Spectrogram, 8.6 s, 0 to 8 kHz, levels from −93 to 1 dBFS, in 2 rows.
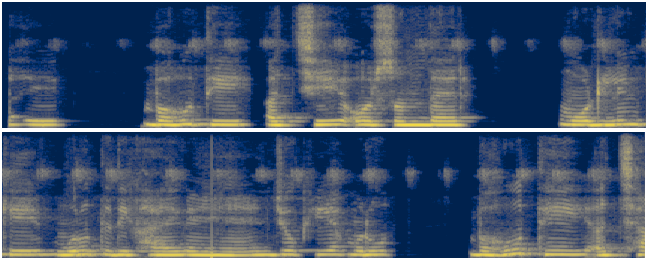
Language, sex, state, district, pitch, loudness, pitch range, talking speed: Hindi, female, Uttar Pradesh, Etah, 235 Hz, -14 LUFS, 225-240 Hz, 145 wpm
